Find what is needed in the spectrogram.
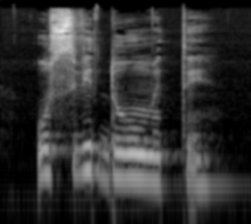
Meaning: to realize (become aware of)
- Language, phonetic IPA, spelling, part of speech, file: Ukrainian, [ʊsʲʋʲiˈdɔmete], усвідомити, verb, Uk-усвідомити.ogg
